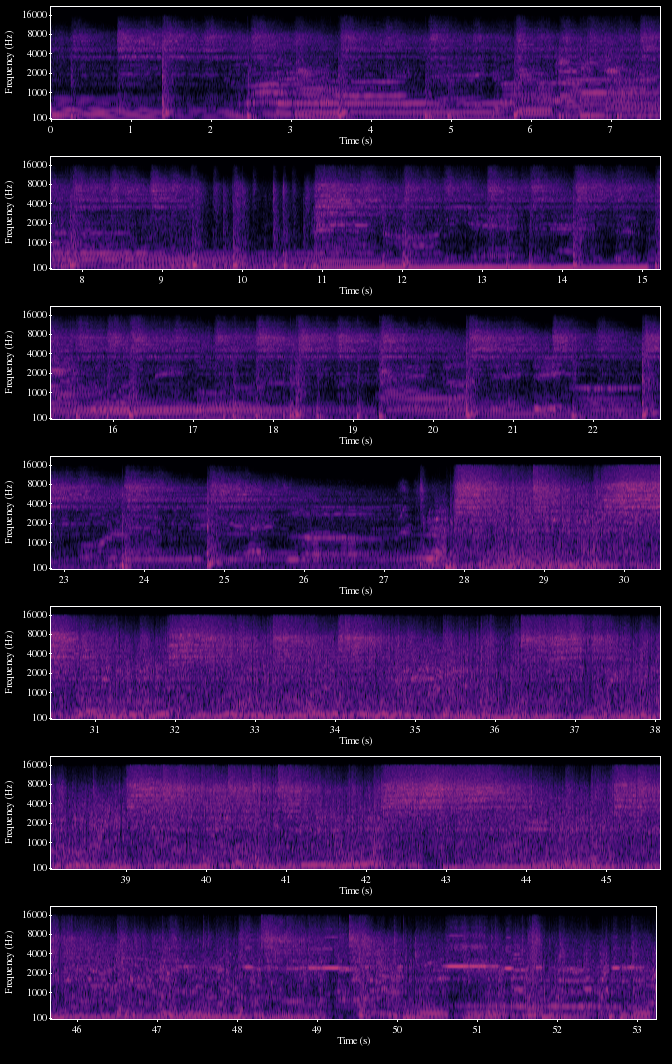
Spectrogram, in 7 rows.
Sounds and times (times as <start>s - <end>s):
Music: 0.0s - 53.2s.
